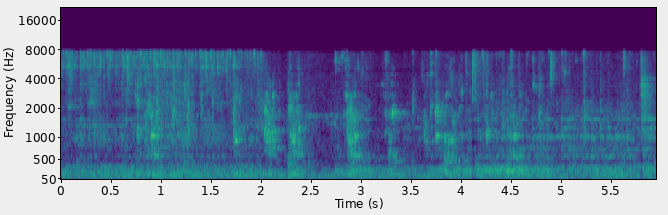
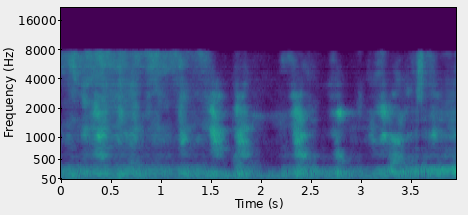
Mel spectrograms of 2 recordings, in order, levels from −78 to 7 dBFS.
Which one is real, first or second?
first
